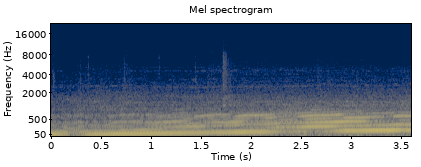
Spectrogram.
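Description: A Toyota Supra engine revs up under acceleration on a drive, its steady climbing tone loud and close, with no talk over it.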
